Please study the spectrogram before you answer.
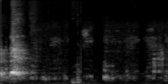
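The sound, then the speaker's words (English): A dog barks once, loud and sharp, right at the start, followed by softer low sounds and faint bits of talk. “Sorry, that's my dog. He agrees. The dog's agreeing.”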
